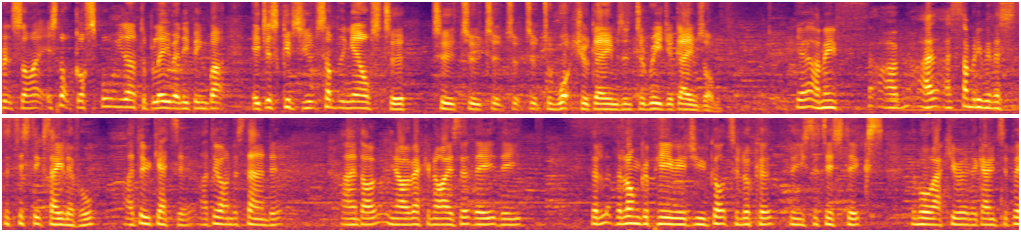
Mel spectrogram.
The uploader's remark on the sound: Beesotted Pre-Barnet FA Cup Podcast From The Pub.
